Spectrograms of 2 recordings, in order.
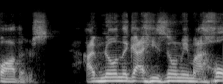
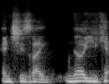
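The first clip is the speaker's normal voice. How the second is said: ordinary talk, nothing marked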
